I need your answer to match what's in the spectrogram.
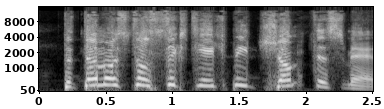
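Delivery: very loud, shrill, high, swooping, drawn-out scream. Retelling a callout to the team in a match: retelling a scream. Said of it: "And I'm screaming".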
